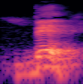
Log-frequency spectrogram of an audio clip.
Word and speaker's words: بيت: طيب لو احنا هنا شلنا الاي، مفيش اي في الكلمه ديت، يبقى هنطق الاي كانه حرف الاي كانها كسره، زي اقول بيت، يبقى نطقها ايه؟ بيت.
